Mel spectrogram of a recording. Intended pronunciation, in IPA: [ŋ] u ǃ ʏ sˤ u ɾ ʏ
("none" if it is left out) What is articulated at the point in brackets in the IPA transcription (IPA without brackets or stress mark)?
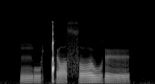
ŋ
